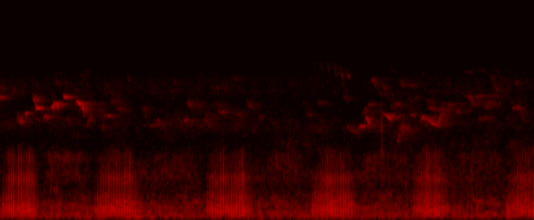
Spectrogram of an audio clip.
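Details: Cat kneading and purring as if its owner were its mother. Steady low rumbling purr comes in regular breaths about every one and a half seconds, each burst pulsing fast. Outdoor birds twitter faintly behind.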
